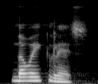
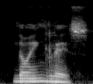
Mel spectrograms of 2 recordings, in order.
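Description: First: Put-on high, lisping Spanish-accented No Inglés, said noh een-GLAYS; lisped foreign English. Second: Lisped foreign English. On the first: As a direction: lisp No Inglés like a Spanish woman with little English, pitched high. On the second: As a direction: echo no Inglés, lisping like a Spanish woman. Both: A narrator's reading. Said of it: "she lisped".

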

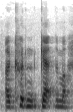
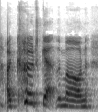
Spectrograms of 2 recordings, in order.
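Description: First: Said in the usual way. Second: Slow correction leaning on "could"; stress on COULD. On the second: Real, not acted. Vlogger correcting herself about the jeans, "could" stressed and drawn out.

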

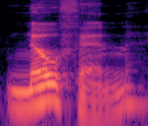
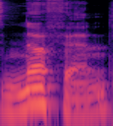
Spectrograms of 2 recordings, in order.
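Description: First: "nofen" said with a full O like "no"; the mispronounced "nofen", with the O of "no"; wrong nofen. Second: "nufen" with a weak schwa, "nuh-fen"; the right "nufen", with a reduced vowel; correct nufen. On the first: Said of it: "it's not n". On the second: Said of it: "it's nufen". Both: Shown as a demonstration.

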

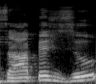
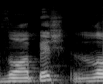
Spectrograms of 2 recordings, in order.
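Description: First: Light buzzing জা and জু; thin Z. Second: Thick, rounded জ at upper teeth; heavy lisped Z. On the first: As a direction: keep জু thin and sharp. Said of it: "পাতলা করে". (পাতলা করে জা, জু) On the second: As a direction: fill the mouth on জ. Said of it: "এরকম মোটো করে". (মোটা করে জ) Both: Shown as a demonstration.

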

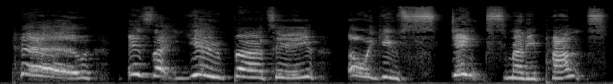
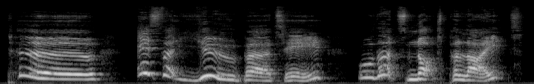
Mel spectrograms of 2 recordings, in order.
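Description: First: Put-on much higher, bratty little-girl voice; whiny sister, drawn out slowly on the insults; sniffy big sister. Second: Higher, louder disapproving mum voice; a prim mum, nose wrinkled at the smell; sniffy Mum. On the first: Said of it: "sniffed Susie". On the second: Acted. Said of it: "sniffed Mum".

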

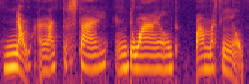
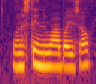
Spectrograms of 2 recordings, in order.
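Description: First: Lower, odd voice for the pet cat; weird cat voice. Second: Said in the usual way. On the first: Pretend. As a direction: voice the stubborn cat strangely. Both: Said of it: "Tofu has, like, a weird voice".

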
